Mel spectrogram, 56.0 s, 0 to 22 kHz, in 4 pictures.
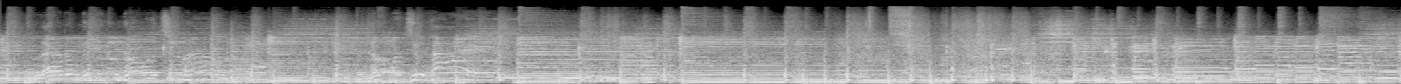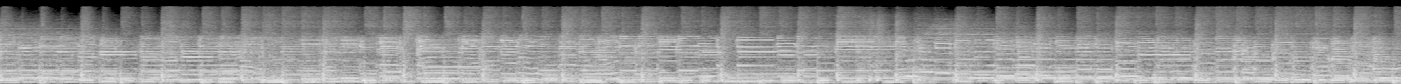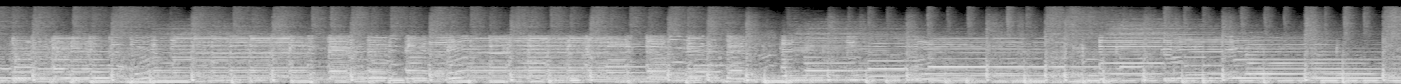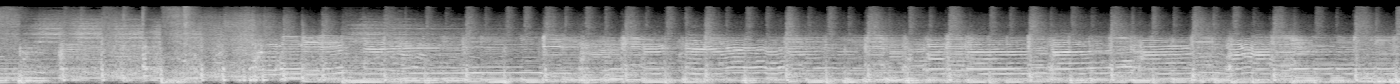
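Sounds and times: bass guitar: 0.0s - 56.0s
drum kit: 0.0s - 56.0s
electric guitars: 0.0s - 56.0s.

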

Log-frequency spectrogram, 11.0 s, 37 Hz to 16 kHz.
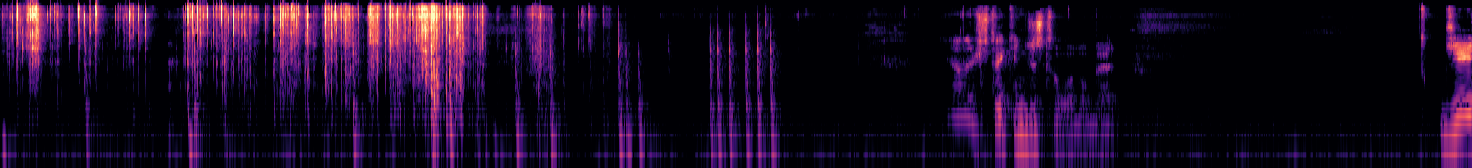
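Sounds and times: foil wrapper tearing and crinkling: 0.0s - 4.6s.

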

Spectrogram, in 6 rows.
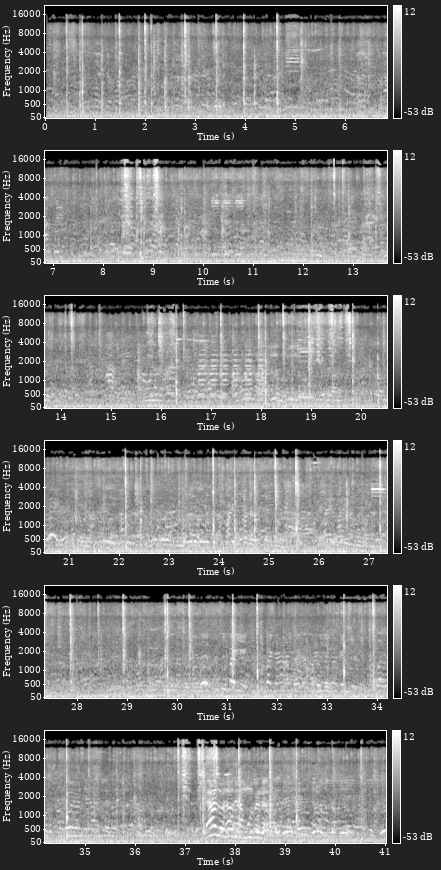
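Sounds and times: cleaver chopping fish on wood: 0.4s - 4.8s, 27.2s - 28.1s, 29.7s - 30.4s, 31.1s - 31.8s.

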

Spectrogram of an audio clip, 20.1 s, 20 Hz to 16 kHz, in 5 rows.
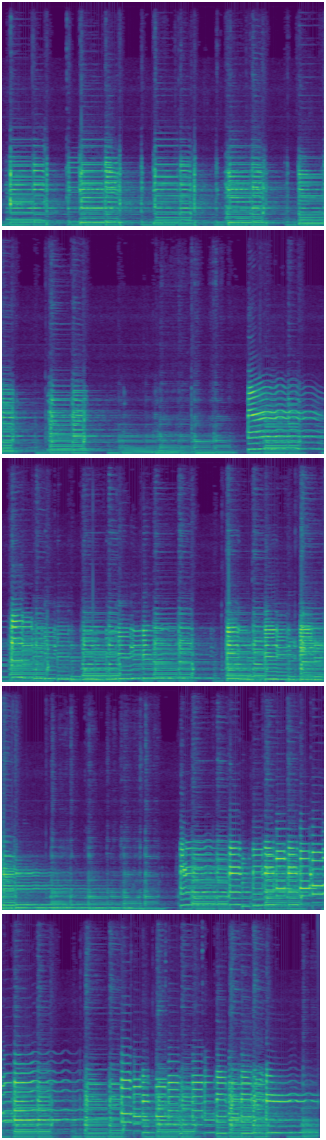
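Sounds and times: electric bass line: 0.0s - 15.0s
lead electric guitar melody: 0.0s - 20.0s
second electric guitar: 0.0s - 20.0s.

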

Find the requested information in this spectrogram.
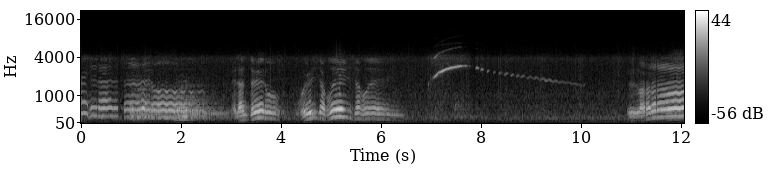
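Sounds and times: old record hiss: 0.0s - 12.0s
man whistling gliding down: 7.0s - 10.1s.

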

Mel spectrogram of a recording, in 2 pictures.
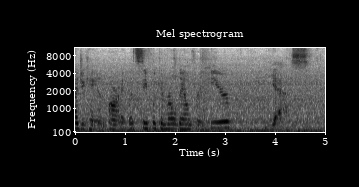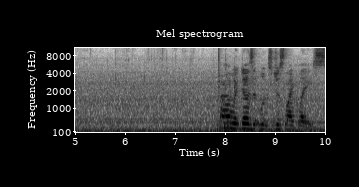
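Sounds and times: steady low hum: 0.0s - 10.0s
roller crackling through wet paint: 4.3s - 9.8s.

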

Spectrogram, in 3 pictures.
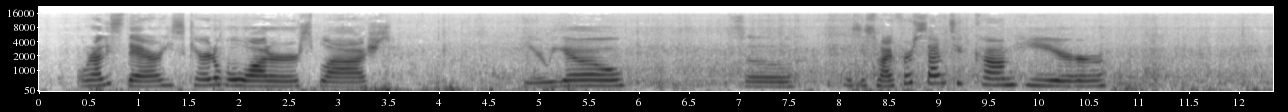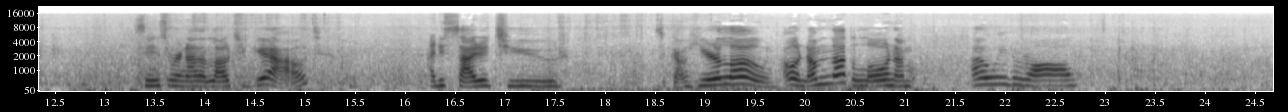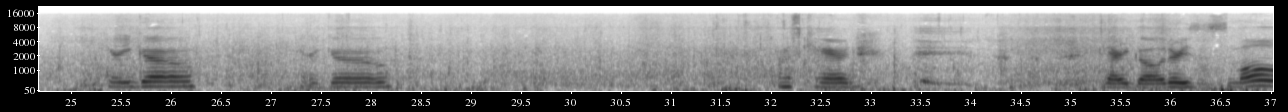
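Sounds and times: wind buffeting microphone: 0.0s - 37.0s
sea water washing against rocks: 0.3s - 37.0s.

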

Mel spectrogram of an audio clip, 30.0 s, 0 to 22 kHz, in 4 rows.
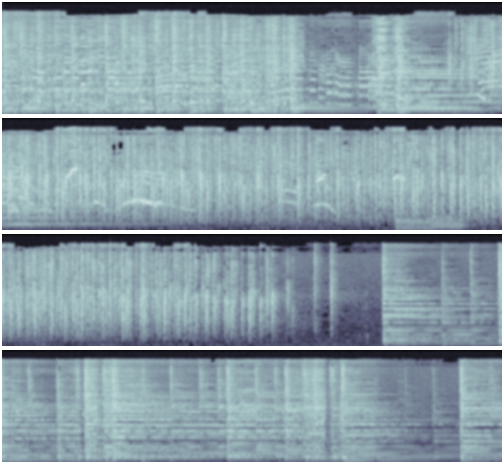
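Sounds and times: guitar strum: 0.0s - 7.0s, 13.4s - 14.4s
country-rock band playing: 0.0s - 9.5s, 13.4s - 14.5s, 20.7s - 30.0s
audience applauding and cheering: 6.5s - 19.5s.

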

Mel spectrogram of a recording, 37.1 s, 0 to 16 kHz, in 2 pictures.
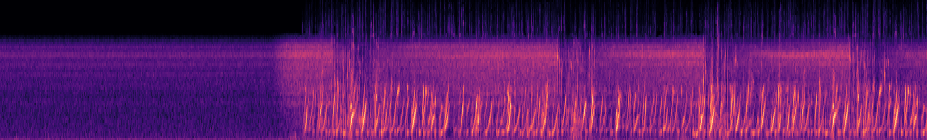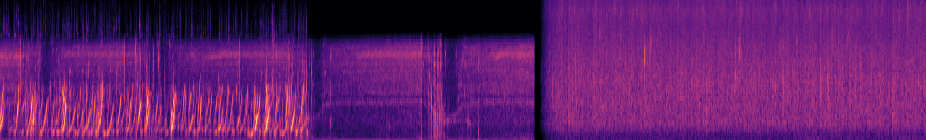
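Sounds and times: waterfall splashing into pool: 29.4s - 37.0s.

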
